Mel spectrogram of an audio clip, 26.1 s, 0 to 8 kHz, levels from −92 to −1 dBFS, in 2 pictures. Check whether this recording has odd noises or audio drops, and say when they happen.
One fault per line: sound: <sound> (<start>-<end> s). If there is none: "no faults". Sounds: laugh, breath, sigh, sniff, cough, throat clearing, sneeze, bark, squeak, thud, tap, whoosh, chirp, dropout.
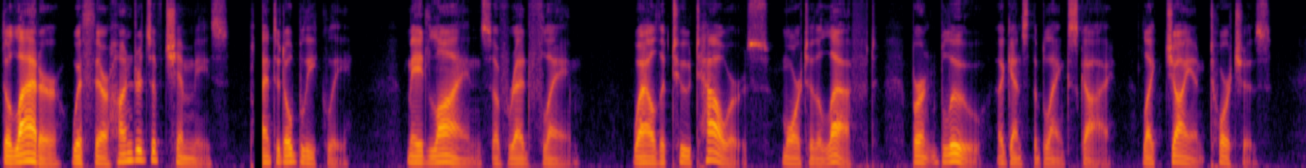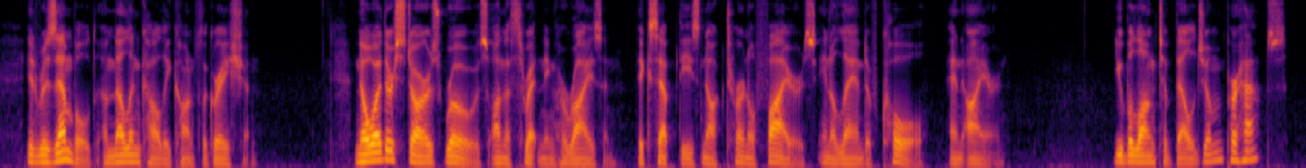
sound: dropout (2.5-2.6 s)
